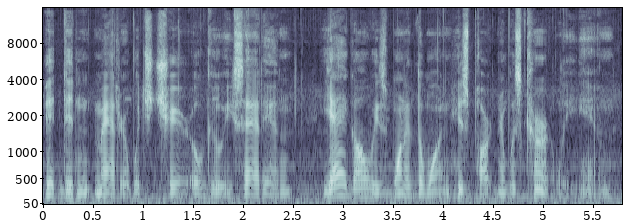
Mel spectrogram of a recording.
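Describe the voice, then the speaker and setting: A man's voice: on the low side, normal speed, gravelly, noisy background. A man narrating a science fiction audio drama in a dry, wry tone. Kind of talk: scripted story narration. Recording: music bed under narration.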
